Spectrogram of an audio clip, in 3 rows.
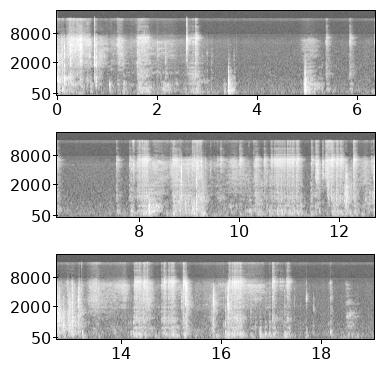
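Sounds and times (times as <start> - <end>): paper rustling and scraping: 0.0 - 2.2, 7.9 - 17.4.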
